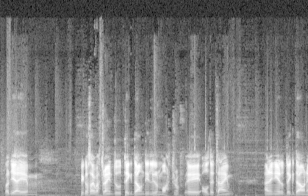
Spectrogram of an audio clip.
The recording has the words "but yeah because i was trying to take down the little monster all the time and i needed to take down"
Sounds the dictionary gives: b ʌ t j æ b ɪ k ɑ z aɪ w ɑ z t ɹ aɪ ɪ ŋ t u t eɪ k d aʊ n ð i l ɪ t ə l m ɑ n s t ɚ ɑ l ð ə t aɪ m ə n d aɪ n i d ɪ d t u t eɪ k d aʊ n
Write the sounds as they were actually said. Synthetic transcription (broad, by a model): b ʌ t j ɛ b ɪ k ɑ s aɪ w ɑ s t ɹ aɪ ɪ ŋ t u t eɪ k d aʊ n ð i l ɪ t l m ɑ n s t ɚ ɑ l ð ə t aɪ m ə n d aɪ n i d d t u t eɪ k d aʊ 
